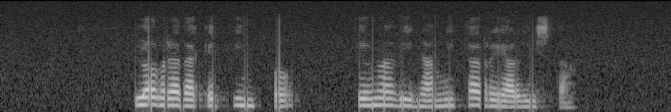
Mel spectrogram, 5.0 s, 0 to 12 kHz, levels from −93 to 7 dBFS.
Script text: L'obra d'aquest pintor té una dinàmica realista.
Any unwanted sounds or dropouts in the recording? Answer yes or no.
yes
